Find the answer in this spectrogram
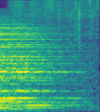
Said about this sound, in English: Xbox sound.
